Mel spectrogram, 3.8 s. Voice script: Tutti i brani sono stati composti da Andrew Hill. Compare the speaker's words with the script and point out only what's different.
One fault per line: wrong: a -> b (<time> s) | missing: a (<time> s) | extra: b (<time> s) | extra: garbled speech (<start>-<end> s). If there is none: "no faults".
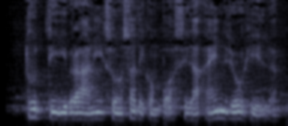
no faults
